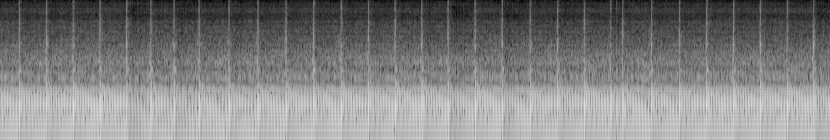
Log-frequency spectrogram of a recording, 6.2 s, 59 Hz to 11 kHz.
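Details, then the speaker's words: Rusty 440 Hirth two-stroke snowmobile engine for a 1972 Snowjet, bench-run with a swapped carb and open exhaust port; it fires and runs with loud, sharp, even popping about four to five times a second. "Fucking hell. She's done. She runs."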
